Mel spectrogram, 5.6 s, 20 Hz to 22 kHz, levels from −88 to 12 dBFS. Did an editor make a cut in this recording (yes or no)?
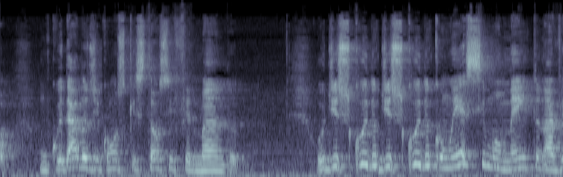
yes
